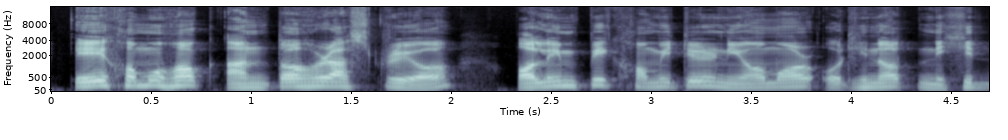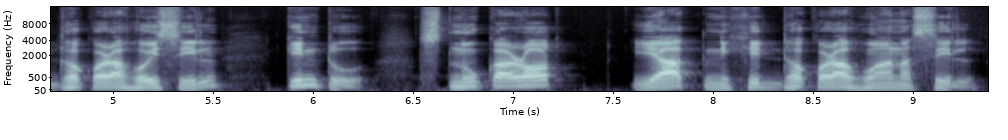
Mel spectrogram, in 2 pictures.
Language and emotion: Assamese, neutral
